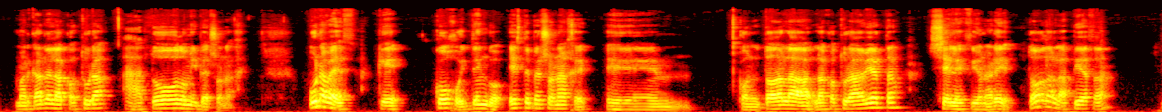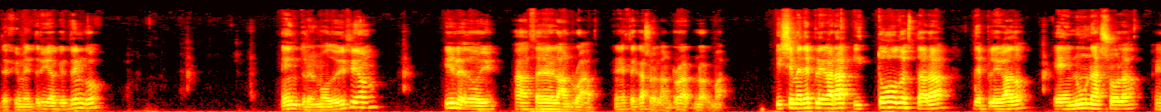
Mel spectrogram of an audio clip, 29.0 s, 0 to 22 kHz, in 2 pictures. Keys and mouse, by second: 14.5 b, 17.5 Tab, 20.5 u.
